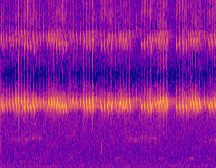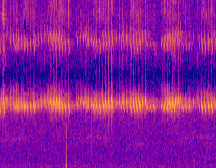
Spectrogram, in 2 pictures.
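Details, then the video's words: Crickets chirping in rapid pulsed bursts, bright and high-pitched, with several callers overlapping in a steady rhythm; one sharp click partway through, otherwise a quiet background. "CRICKETS CHIRPING SOUNDS"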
